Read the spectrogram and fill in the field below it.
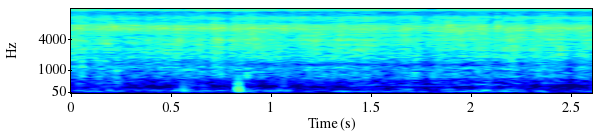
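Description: Tomatoes fry in hot cooking oil with a constant, close hissing sizzle and one brief knock partway through; nobody speaks.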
